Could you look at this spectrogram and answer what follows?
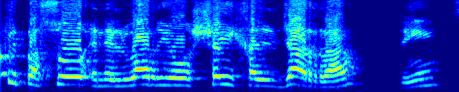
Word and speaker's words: Sheikh al-Jarrah: Y estaría bueno que se pronuncie como corresponde, Sheikh al-Jarrah, ¿sí? Porque realmente ese es el nombre que le corresponde, no, digamos, pronunciar localidades extranjeras con un tono anglosajón.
